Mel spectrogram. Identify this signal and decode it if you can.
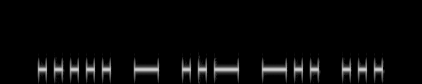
Morse code, heard as a keyed tone, about 15 wpm, 700 Hz. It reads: 5TUDS
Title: Five Challenging Letter-Number Combinations 15wpm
